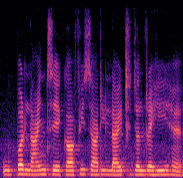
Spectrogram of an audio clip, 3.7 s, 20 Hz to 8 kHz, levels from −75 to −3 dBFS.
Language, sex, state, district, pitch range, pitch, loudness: Hindi, female, Bihar, Patna, 185-195 Hz, 190 Hz, -17 LUFS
